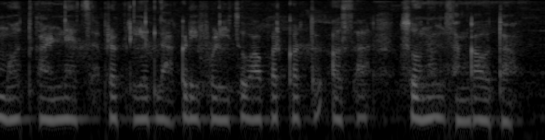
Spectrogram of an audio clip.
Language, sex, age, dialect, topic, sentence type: Marathi, male, 60-100, Southern Konkan, agriculture, statement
